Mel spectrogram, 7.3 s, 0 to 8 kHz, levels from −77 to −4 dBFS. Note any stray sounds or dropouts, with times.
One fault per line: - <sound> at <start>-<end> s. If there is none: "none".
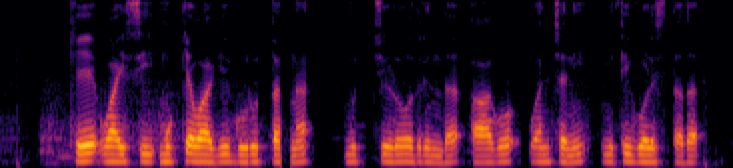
- dropout at 2.8-2.9 s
